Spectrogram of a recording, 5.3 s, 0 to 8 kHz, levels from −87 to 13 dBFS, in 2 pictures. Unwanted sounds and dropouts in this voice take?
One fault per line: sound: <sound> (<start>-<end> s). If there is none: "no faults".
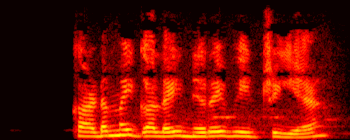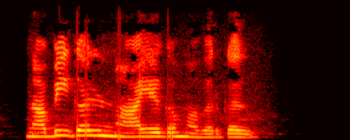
no faults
